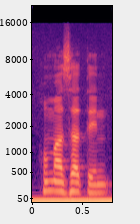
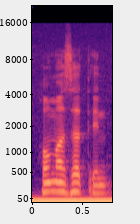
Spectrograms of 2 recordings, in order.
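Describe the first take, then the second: Both takes have the same delivery.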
